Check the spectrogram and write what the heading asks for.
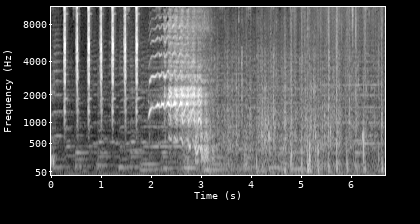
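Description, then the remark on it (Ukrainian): A horse-drawn carriage with a black horse pulls up and stops right beside a building site: a steady run of about seven crisp hoof clip-clops, then a loud, shrill, wavering horse neigh, trailing off into softer clattering and rattling. “Коли бричка з чорним конем зупинилася зовсім поруч з ділянкою”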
